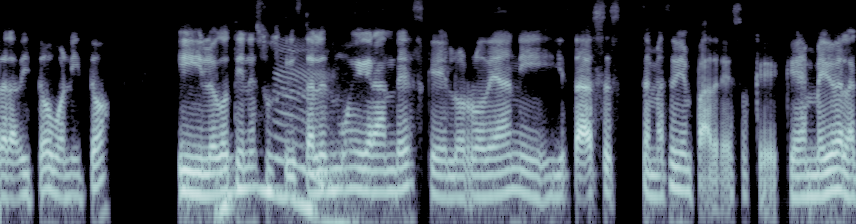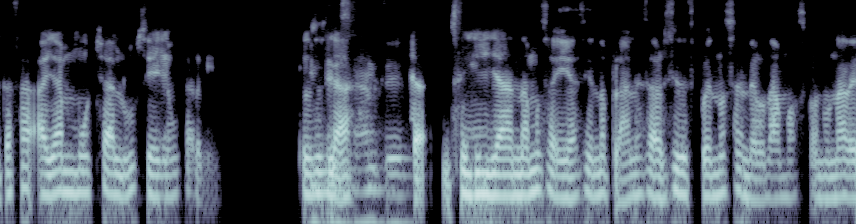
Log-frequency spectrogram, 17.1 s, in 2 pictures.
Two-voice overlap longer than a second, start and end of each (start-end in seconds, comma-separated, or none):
2.1-3.5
